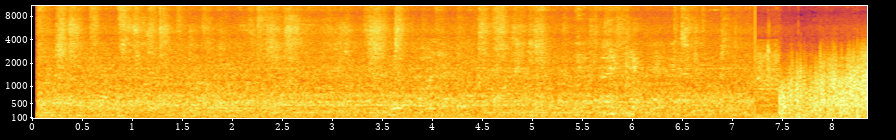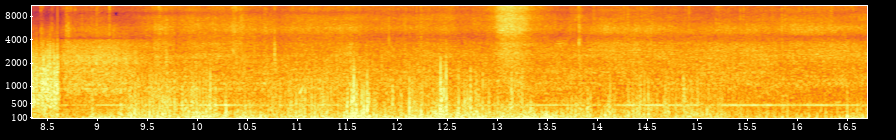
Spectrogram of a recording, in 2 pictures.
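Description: Steady low rumble of an airport apron bus's engine, heard from inside the bus. After a sudden cut about seven seconds in, wind buffets the microphone outdoors, with a steady whine in the background.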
